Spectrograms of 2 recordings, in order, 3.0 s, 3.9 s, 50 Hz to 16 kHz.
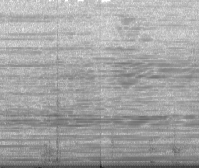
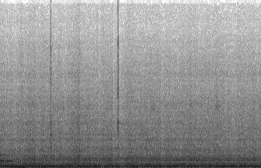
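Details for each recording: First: Heil/ICP N9MDP furnace powered on, won't fire up: steady electrical buzz with no fan spin-up, the inducer motor stalled and humming instead of starting. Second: Heil/ICP model N9MDP furnace just after replacing the bad inducer motor, which had buzzed and kept the furnace from firing. Steady, even draft-fan hum without rattle, scrape or wobble; the new inducer motor runs normally.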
